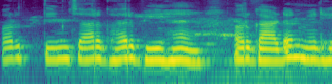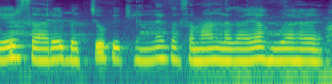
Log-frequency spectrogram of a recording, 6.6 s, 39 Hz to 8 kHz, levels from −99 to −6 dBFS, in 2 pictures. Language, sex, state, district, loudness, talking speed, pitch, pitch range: Hindi, female, Jharkhand, Palamu, -16 LUFS, 170 wpm, 185 Hz, 180-195 Hz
